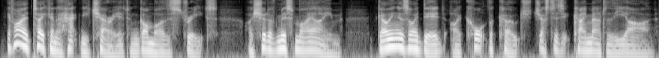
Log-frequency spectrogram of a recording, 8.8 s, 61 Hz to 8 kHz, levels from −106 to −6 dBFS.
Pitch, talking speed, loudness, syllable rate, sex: 110 Hz, 230 wpm, -20 LUFS, 5.0 syllables/s, male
